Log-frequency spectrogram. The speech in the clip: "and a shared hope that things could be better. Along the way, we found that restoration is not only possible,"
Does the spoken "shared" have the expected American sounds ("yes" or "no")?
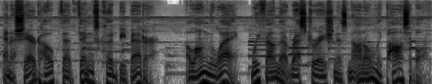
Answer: yes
